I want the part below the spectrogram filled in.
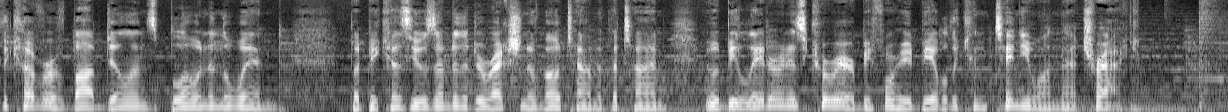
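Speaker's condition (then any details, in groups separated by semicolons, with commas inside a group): No condition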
